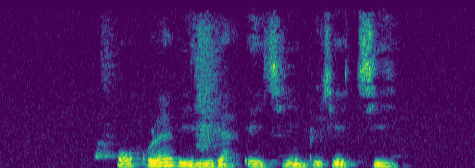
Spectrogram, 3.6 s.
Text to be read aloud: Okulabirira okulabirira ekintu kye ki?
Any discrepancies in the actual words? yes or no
yes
